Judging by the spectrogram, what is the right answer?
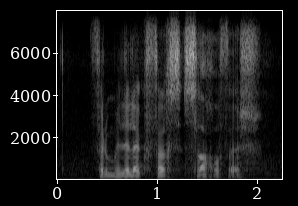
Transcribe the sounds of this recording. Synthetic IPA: fərmudələkfəχsːlɐ̰χɔfə̰s

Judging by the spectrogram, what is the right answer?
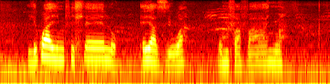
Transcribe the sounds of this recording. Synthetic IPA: lik̬ʼwajiɱfiɬɛlɔ | ɛjaziwa | ŋk̬ʼum̩favaːɲwa

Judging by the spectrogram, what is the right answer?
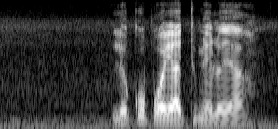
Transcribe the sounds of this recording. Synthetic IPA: lɪkʼʊpʼɔjatʼumɛlɔja

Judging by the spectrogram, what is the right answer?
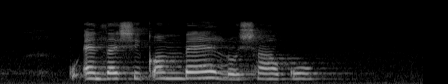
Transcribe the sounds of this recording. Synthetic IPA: kuʔɛnd͡ɮaʃikɔmbɛlɔʃaːku

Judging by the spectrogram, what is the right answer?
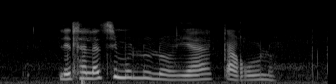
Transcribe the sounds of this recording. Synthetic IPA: lɪt͡ɬʰalat͡sʰɪmʊlʊlɔjakʼarʊːlɔ

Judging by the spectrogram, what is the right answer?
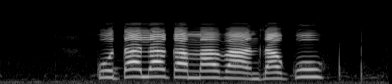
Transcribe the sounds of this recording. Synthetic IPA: kutalakamaβand͡ɮaku

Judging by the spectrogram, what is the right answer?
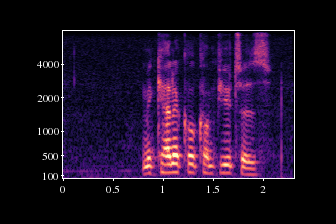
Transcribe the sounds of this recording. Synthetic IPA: mɛkʰanɪkəlkʰɔ̃mpʰjuːtʰəz̥

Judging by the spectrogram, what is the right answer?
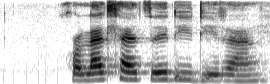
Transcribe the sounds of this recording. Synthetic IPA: χʊlat͡ɬʰat͡sedidiraːŋ̩

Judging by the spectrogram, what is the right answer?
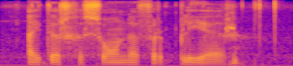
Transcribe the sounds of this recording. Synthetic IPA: œɥtərsχəsɔndəfərpliər

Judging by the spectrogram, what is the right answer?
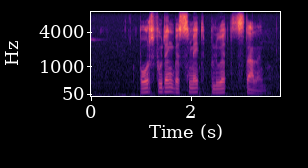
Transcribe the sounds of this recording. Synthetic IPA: b̥ɔrsfudəŋbəsmɛtb̥luətstælə̰ŋ

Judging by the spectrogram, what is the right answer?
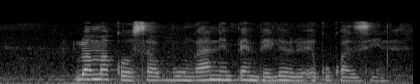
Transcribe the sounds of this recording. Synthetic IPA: lwamaɡ̥ʱɔsaɓuŋɡʱanɛmpʼɛmbʱɛlɛlɔekʼuɡ̥ʱwaziːni

